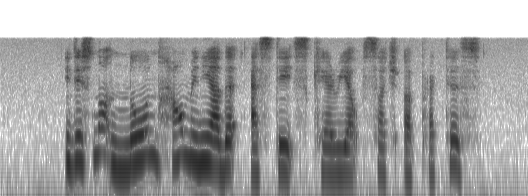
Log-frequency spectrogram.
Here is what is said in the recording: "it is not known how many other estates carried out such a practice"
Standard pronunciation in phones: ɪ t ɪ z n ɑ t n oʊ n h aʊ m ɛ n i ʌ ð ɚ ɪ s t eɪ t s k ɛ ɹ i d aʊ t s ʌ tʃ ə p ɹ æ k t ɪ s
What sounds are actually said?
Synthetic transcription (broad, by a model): ɪ t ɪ s n ɑ t n oʊ n h aʊ m ɛ n i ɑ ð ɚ ɪ s t eɪ t s k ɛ ɹ i aʊ t s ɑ tʃ ə p ɹ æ k t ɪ s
